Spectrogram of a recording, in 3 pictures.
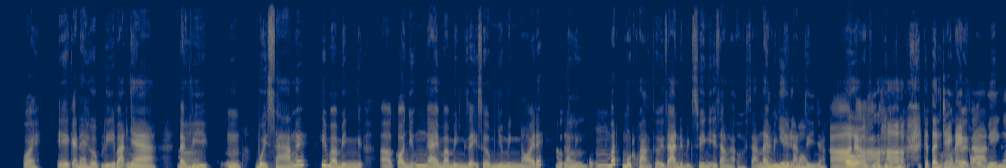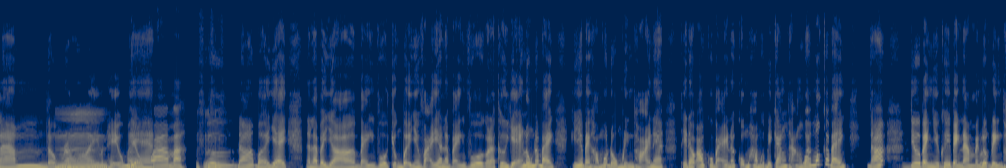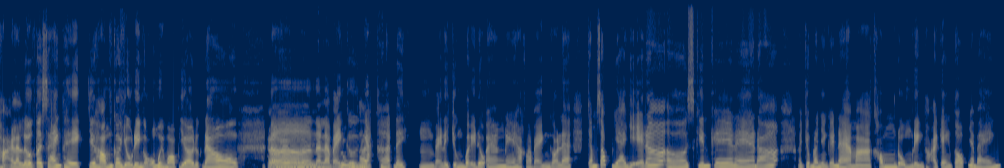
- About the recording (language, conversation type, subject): Vietnamese, advice, Làm thế nào để xây dựng một thói quen buổi sáng giúp ngày làm việc bớt lộn xộn?
- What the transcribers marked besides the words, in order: tapping; laughing while speaking: "đó"; laugh; laugh; other noise; other background noise; in English: "skincare"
